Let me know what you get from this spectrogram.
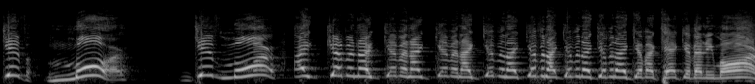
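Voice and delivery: high, shouted outrage at being asked; hammed-up frantic yelling, building in one breathless run; exasperated protest. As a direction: wail it loudly like someone pushed past their limit. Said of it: "And you're saying".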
